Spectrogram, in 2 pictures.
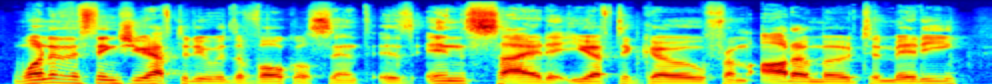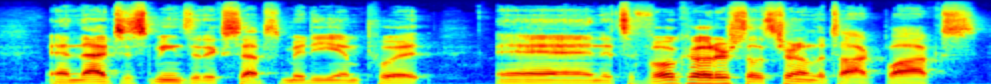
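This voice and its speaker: Low-pitched man thinking aloud in a tutorial. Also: brisk. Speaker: music production tutorial host. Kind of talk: casual screen-recorded software tutorial. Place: small home studio room, indoors.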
